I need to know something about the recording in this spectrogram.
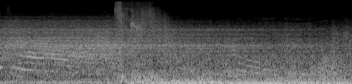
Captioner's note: booooooom!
